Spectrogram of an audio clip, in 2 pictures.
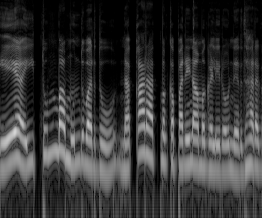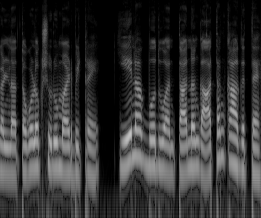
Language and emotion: Kannada, fearful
